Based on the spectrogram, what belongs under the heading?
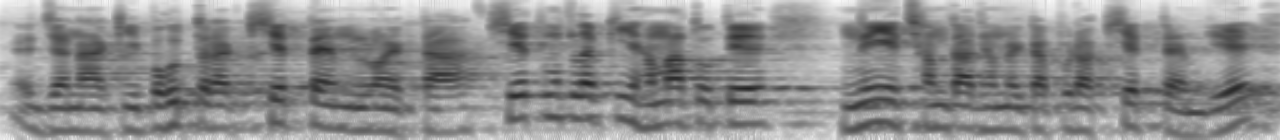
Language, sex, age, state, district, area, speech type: Maithili, male, 30-45, Bihar, Madhubani, urban, spontaneous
